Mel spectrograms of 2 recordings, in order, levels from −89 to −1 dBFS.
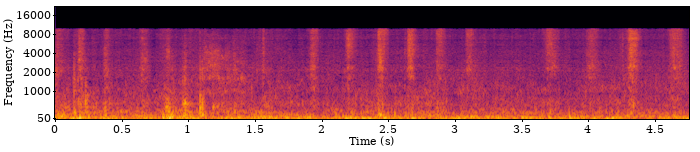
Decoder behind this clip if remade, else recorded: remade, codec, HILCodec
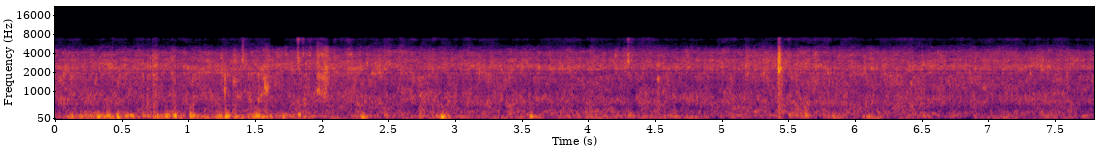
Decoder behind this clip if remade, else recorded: remade, codec, HILCodec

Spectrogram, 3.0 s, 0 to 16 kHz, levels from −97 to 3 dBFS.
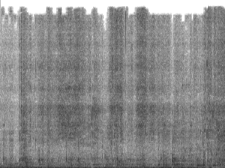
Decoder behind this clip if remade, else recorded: remade, vocoder, BigVGAN v2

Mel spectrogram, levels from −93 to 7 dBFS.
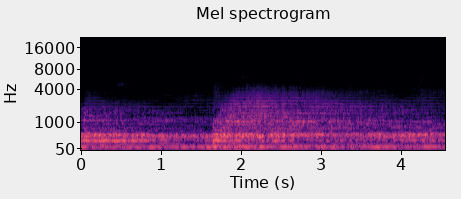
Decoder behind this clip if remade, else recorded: remade, vocoder, BigVGAN v2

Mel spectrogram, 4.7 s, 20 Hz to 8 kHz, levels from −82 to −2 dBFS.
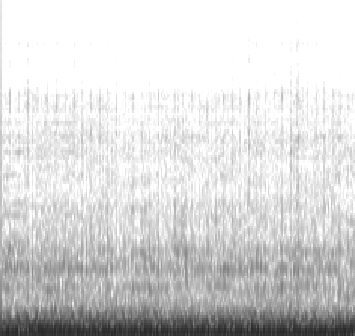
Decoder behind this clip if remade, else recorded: remade, codec, SNAC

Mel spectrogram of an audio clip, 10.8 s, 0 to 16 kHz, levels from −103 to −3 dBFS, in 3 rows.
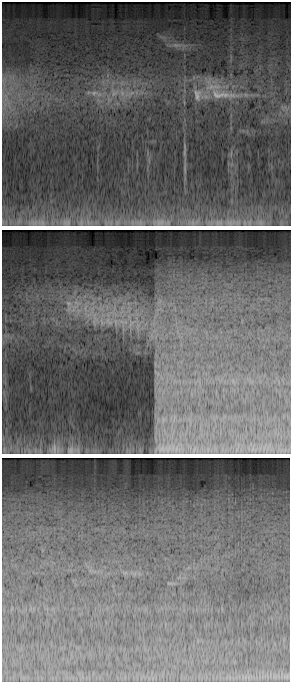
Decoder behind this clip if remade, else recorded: recorded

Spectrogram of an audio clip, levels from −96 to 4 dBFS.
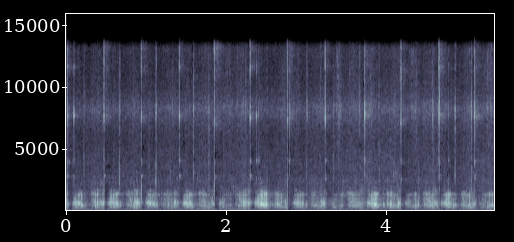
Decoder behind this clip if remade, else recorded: recorded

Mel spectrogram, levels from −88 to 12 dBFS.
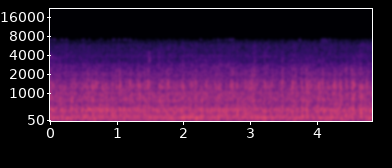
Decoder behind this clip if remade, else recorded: recorded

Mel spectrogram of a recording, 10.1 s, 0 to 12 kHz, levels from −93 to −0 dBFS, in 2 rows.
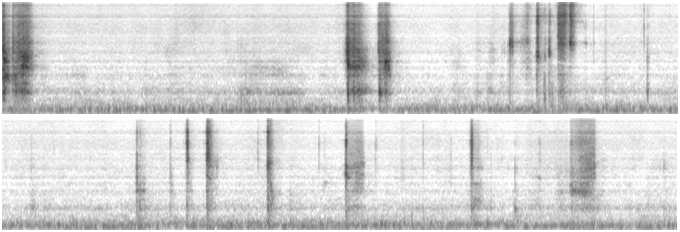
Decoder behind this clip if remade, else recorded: remade, codec, SNAC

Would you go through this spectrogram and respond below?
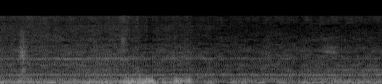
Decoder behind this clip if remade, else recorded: remade, vocoder, WaveNeXt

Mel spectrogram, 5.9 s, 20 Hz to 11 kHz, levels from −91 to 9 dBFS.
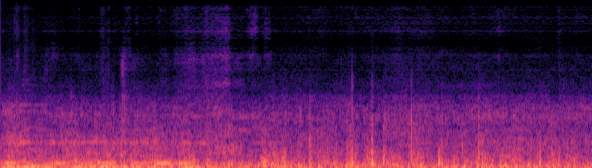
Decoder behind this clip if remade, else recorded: remade, codec, SNAC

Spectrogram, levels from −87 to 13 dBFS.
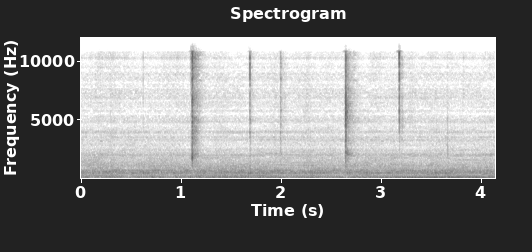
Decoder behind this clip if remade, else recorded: remade, codec, SNAC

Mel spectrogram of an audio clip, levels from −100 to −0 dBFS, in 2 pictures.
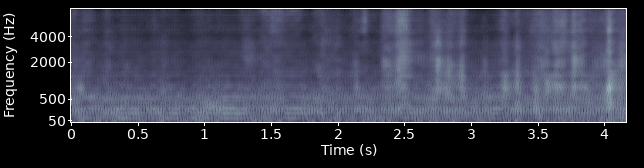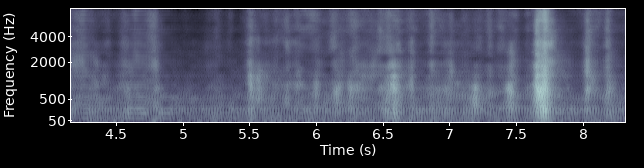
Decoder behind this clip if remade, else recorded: remade, vocoder, Vocos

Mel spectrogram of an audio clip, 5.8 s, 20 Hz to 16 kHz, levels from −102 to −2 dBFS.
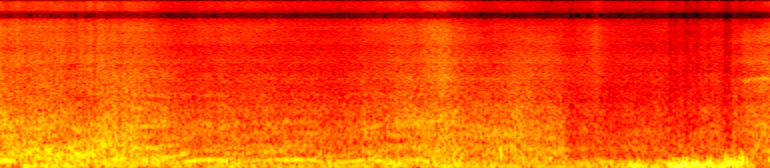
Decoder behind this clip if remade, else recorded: remade, autoencoder, DAC-VAE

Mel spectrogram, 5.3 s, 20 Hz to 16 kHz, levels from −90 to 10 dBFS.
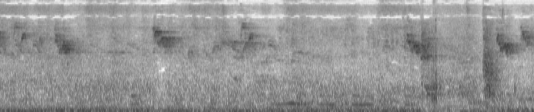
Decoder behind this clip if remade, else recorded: remade, vocoder, Vocos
